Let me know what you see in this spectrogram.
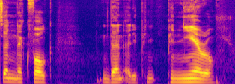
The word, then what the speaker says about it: Pinheiro: I found out how to say his name. Pinheiro.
